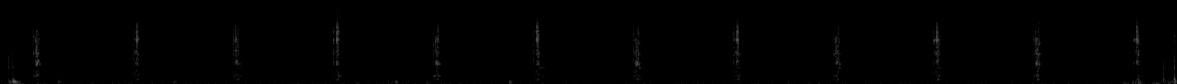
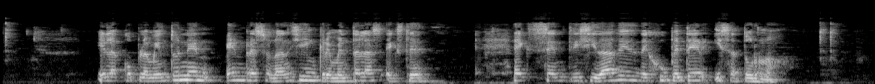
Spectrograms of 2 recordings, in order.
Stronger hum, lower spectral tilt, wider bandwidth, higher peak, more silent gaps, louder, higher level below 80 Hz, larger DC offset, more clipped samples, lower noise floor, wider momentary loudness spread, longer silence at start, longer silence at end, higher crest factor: neither; second, -1 dB/octave vs -3.5 dB/octave; first, 16 kHz vs 9.4 kHz; second, -30 dBFS vs 0 dBFS; neither; second, -54 LUFS vs -14 LUFS; second, -78 dBFS vs -48 dBFS; neither; neither; first, -79 dBFS vs -44 dBFS; second, 7 LU vs 14 LU; about the same, 0 s vs 0.05 s; second, 0 s vs 0.4 s; first, 30 dB vs 16 dB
